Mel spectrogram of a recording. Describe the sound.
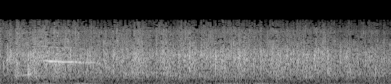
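A studio audience applauds with steady, dense clapping that holds at an even, fairly loud level throughout, with no voices on top.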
